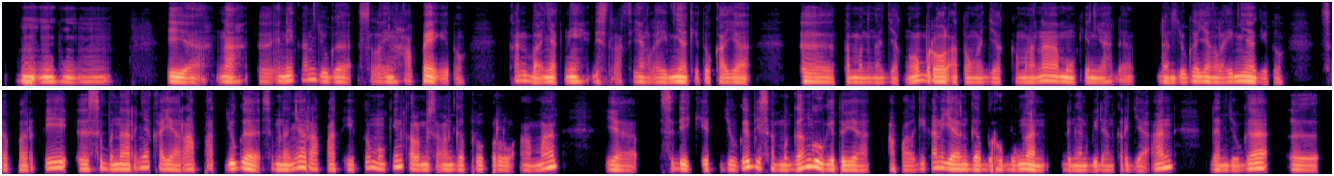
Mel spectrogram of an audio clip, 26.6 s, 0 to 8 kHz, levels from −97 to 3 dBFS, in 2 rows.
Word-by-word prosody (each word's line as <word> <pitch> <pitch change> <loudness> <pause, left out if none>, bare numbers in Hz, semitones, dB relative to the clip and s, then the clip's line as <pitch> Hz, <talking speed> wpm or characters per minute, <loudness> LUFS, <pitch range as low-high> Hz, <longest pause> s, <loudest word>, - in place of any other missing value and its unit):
Mhm 115 -2 +4
mhm. 110 +1 -3 0.7
Iya, 105 -5 +4
nah, 115 0 -1
eee, 115 +1 -8
ini 125 +3 +2
kan 150 +3 -7
juga 115 -3 -2
selain 105 +2 -5
HP 120 -1 +2
gitu, - - -12 0.5
kan 130 +1 -4
banyak 110 -2 +2
nih 115 +3 +3
distraksi 115 0 -10
yang 110 -2 -2
lainnya 105 +2 +4
gitu 105 0 -7
kayak, 105 -1 -1 0.5
eee, 110 -2 0
temen 105 -1 -2
ngajak 100 -1 -7
ngobrol 115 0 +3
atau 105 -1 -3
ngajak 100 0 -6
ke - - -19
mana 115 +5 +1
mungkin 105 -1 +1
ya, 100 +1 -3
dan - - -11 0.2
dan 110 -3 -1
juga 105 +4 -1
yang 115 -2 +3
lainnya 110 +3 +3
gitu. 95 -2 -9 0.3
Seperti, 125 +9 -2
eee, 125 -1 0
sebenarnya 125 +5 +1
kayak 120 -7 -1
rapat 120 +1 -5
juga, 135 -4 +5
sebenarnya 125 +6 +1
rapat 125 -2 -3
itu 120 +5 -7
mungkin 160 +6 +1
kalau 120 -7 0
misalkan 115 -1 0
gak 115 0 -4
perlu-perlu 110 -1 -3 0.2
amat, 140 - +4 0.5
ya 105 -3 -1 0.2
sedikit 125 -1 0
juga 125 +5 +1
bisa 160 -6 -2
mengganggu 125 +10 +6
gitu 120 -2 +3
ya. 110 -2 +1 0.2
Apalagi 105 +2 -7
kan 155 +1 0
yang 120 -5 +4
gak 115 -1 +2
berhubungan 115 -2 +2 0.2
dengan 105 0 -2
bidang 105 -1 -5
kerjaan, 115 - -1 0.4
dan 110 -1 -1
juga, 130 +8 +2 0.2
eee, 105 -1 0
115 Hz, 155 wpm, -23 LUFS, 105-125 Hz, 0.7 s, mengganggu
